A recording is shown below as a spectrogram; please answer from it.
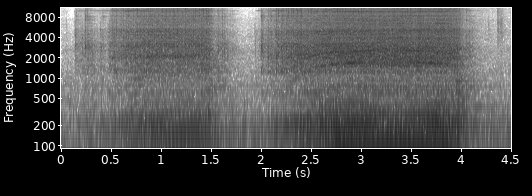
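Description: A sewing machine stitches piping onto a kameez in two sustained loud runs of rapid needle chatter, separated by a short pause and ending abruptly.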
